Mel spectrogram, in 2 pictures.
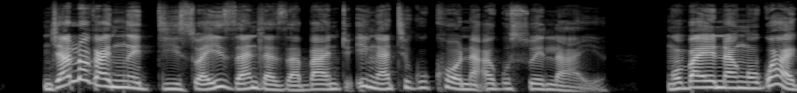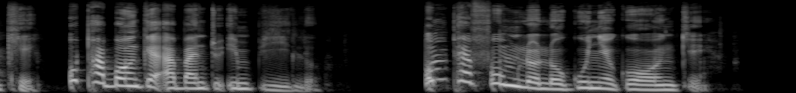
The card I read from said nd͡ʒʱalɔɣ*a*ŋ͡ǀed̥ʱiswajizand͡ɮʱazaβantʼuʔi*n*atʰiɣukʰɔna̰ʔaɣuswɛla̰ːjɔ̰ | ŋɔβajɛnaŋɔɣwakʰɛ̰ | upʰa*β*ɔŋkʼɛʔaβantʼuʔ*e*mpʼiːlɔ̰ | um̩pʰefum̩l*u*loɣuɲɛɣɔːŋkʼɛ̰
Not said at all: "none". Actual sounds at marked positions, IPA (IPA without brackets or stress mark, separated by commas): a, ŋ, β, i, ɔ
